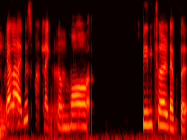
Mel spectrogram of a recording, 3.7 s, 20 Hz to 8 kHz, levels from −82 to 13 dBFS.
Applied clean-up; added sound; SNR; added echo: neural diffusion model UNIVERSE++.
